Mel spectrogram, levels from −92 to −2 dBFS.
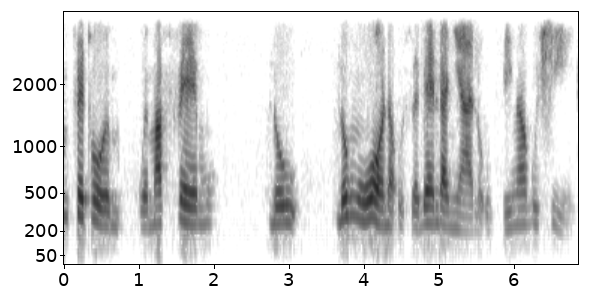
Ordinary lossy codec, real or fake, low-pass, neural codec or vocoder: AAC, 32 kbps; real; 3.6 kHz; none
